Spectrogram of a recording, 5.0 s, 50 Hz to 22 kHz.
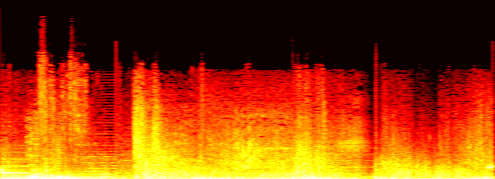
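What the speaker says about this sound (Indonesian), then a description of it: "Akhirnya pesawat itu jatuh dan meledak." A massive aircraft crash and explosion from the film Avatar (2009) roars continuously, dense and loud, with a brief dip before a second heavy blast near the end.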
